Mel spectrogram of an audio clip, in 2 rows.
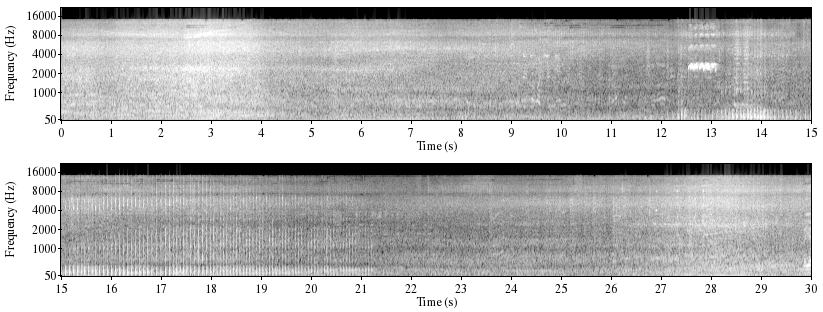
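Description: Passing road traffic: motorcycle and car engines going by in the next lane, loudest in a stretch of engine drone from about 12 to 21 seconds in. A short high beep sounds about 13 seconds in.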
